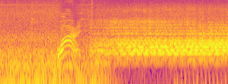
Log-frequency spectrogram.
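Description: A train passing close by, a rolling rumble with a loud, wavering whistle blast that gives way to a long sustained horn tone.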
